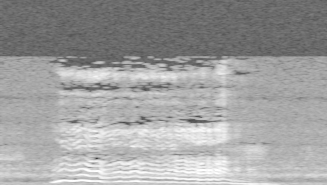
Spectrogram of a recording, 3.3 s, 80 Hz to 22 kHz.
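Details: Vizsla Chica at home on 12/18/14 waiting for its owner: a single long plaintive whine that starts fairly high, wavers, then slides steadily downward over about two seconds before trailing off.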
